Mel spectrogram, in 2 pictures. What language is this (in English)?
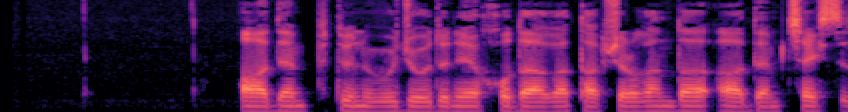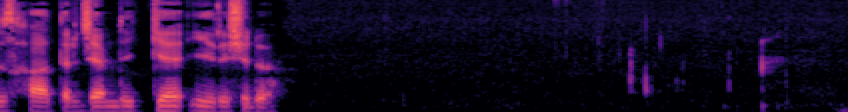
Uyghur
